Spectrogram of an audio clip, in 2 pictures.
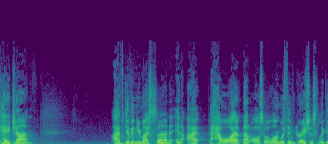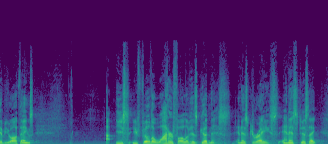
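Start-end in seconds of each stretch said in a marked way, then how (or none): none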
